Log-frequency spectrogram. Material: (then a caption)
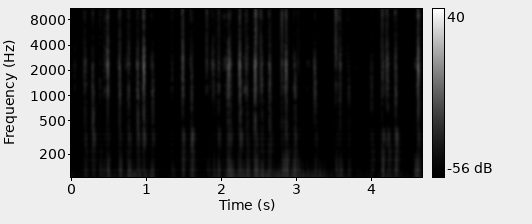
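Plastic. Long-nailed fingertips type on a clear plastic mechanical keyboard with transparent keycaps, producing a rapid run of bright, crisp clicks and taps with a slight low thud under each press. The keystrokes come in quick, uneven bursts with brief pauses, each click dying away almost instantly.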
